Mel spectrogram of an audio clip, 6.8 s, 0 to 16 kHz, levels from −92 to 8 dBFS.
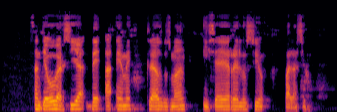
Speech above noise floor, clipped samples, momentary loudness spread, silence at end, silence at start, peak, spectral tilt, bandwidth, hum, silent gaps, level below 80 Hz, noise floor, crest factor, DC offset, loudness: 53 dB; under 0.1%; 12 LU; 0.55 s; 0.65 s; -2 dBFS; -5 dB/octave; 10 kHz; none; none; -50 dBFS; -72 dBFS; 18 dB; under 0.1%; -20 LUFS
